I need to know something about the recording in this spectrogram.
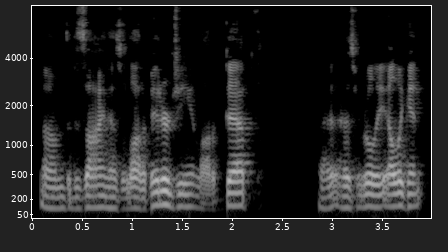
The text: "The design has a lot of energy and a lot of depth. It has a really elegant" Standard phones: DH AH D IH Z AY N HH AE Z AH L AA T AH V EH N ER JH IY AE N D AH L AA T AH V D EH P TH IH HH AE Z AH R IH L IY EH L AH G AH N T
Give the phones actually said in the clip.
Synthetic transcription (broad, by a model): DH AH D IH Z AY N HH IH Z AH L AA T AH V EH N ER JH IY AH L AA T AH V D EH P TH IH Z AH R IH L IY EH L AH G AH N T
